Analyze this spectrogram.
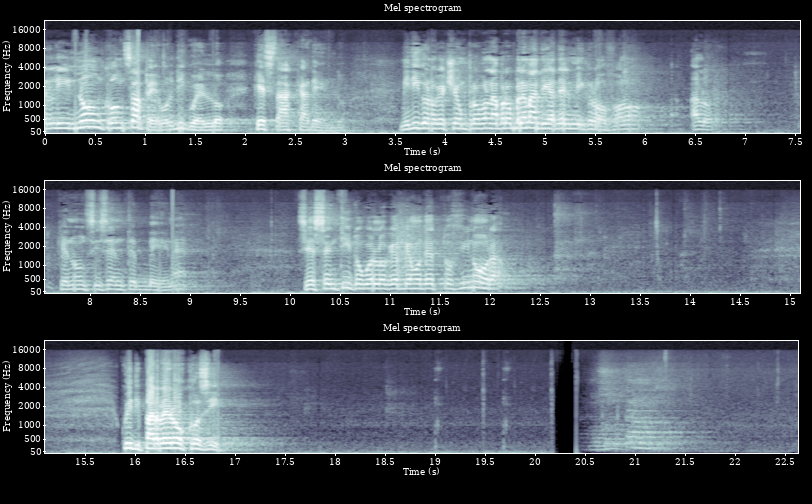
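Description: A middle-aged man speaks with animation, close to a microphone, in short bursts with pauses.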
